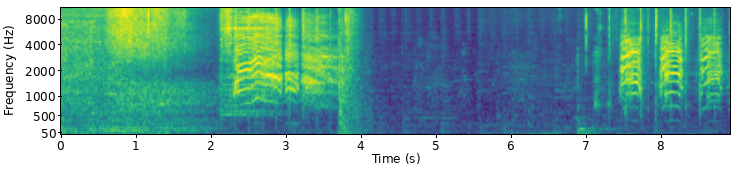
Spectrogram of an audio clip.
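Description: Birds caw harshly again and again in the card game Hearthstone, with loud bursts of cawing, game effects and a cluttered mix of sounds in between.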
